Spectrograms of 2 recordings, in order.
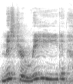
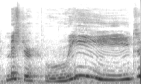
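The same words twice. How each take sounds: First: Teasing "Mister Reed?", higher and drawn out; quoted teasing. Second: "Reed" stretched very long, pitched high and loud; punchline stress on REED. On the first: Paxton teasing Hugh Grant about his name, mock teasing. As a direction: call the name slowly, pitched up. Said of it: "She's like". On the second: Paxton landing the joke on his name, exaggerated stretch on "Reed". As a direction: hold "Reed" out in a high, rising swell. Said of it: "There's a fucking joke". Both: Retold or imitated.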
